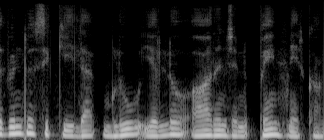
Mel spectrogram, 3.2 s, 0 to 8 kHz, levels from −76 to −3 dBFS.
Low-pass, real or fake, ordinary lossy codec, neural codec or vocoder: 7.2 kHz; fake; AAC, 48 kbps; codec, 16 kHz, about 1 kbps, DyCAST, with the encoder's durations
